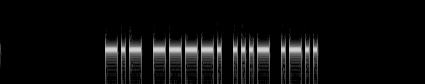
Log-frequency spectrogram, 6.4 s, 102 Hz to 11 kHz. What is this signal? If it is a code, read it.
Morse code, heard as a keyed tone, about 20 wpm, 700 Hz. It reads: K9VL
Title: Speed Racing - USA 1x2 Call Signs 17wpm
